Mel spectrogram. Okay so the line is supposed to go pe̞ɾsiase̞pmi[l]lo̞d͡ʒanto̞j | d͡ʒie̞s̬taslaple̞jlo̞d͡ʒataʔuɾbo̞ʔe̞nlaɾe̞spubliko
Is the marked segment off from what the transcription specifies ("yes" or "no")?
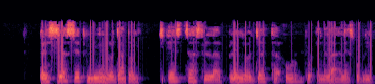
no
